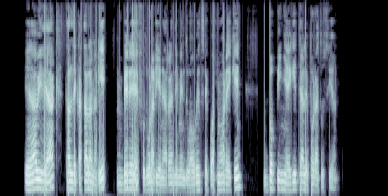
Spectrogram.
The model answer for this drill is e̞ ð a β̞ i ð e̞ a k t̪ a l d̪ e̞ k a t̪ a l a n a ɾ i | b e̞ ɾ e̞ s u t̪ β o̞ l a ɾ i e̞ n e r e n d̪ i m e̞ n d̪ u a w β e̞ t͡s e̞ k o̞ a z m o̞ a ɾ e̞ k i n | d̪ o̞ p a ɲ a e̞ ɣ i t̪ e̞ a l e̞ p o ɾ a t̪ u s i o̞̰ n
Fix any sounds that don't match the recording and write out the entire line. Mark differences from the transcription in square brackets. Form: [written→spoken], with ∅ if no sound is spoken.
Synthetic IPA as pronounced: e̞ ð a β̞ i ð e̞ a k t̪ a l d̪ e̞ k a t̪ a l a n a ɾ i | b e̞ ɾ e̞ [s→f] u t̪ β o̞ l a ɾ i e̞ n e r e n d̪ i m e̞ n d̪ u a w β e̞ t͡s e̞ k o̞ a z m o̞ a ɾ e̞ k i n | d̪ o̞ p [a→i] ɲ a e̞ ɣ i t̪ e̞ a l e̞ p o ɾ a t̪ u s i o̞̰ n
